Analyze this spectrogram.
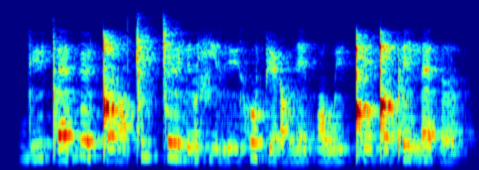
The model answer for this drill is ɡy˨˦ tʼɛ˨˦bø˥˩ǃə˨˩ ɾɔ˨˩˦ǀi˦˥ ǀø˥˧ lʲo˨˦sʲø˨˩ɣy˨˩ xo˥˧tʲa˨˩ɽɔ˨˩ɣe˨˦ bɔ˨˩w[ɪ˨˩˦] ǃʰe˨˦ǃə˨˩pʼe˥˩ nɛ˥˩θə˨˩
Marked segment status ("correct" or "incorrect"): incorrect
